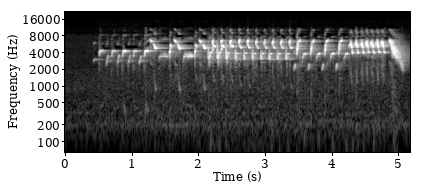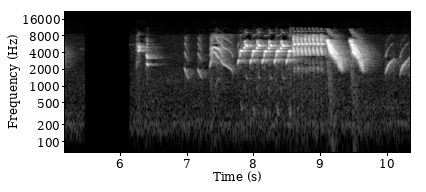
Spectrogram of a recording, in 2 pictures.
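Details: European goldfinch singing: a long run of rapid, liquid twittering notes high in pitch, ending in a buzzy flourish, then a pause and a second burst of tinkling, rolling phrases; no other sounds.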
